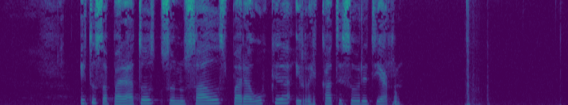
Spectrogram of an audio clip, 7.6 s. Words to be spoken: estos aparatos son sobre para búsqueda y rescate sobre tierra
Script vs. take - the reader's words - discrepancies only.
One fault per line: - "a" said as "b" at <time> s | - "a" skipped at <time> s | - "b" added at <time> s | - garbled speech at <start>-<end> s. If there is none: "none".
- "sobre" said as "usados" at 2.4 s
